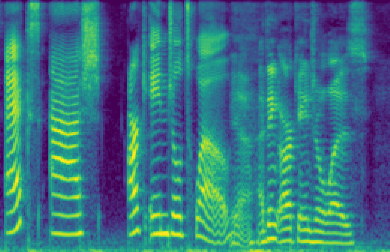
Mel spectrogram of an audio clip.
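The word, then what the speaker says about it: X Æ A-12: It's pronounced. Isn't it X Ash something 12? Oh, I thought I wrote it down. It's X Ash Archangel 12.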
